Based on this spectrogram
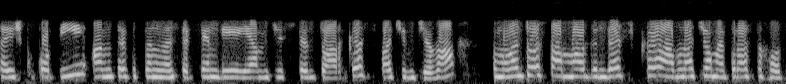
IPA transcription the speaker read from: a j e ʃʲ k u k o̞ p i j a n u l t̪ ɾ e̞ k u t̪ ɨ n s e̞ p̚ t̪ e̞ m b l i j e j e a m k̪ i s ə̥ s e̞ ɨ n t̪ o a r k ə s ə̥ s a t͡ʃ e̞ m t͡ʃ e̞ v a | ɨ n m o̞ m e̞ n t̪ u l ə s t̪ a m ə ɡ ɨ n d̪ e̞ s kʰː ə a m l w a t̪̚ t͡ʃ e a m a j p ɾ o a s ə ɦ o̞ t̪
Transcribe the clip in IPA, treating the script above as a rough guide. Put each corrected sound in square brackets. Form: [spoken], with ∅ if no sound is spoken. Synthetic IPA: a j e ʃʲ k u k o̞ p i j a n u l t̪ ɾ e̞ k u t̪ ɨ n s e̞ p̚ t̪ e̞ m b [ɾ] i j e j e a m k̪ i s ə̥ s e̞ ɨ n t̪ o a r k ə s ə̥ [f] a t͡ʃ e̞ m t͡ʃ e̞ v a | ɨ n m o̞ m e̞ n t̪ u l ə s t̪ a m ə ɡ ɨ n d̪ e̞ s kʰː ə a m l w a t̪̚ t͡ʃ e a m a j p ɾ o a s ə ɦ o̞ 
